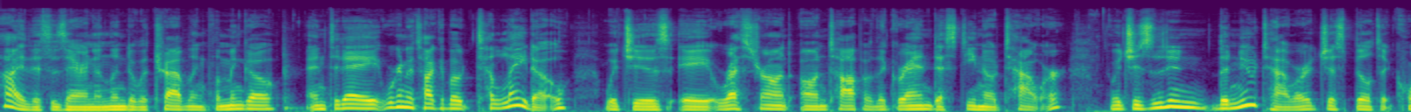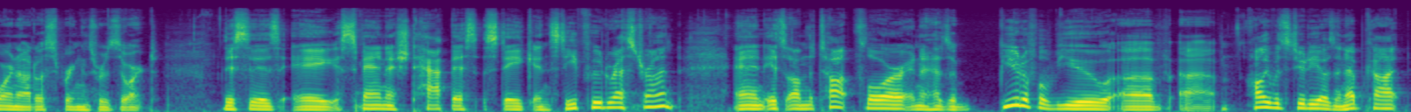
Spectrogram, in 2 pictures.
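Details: Adult male speaker; normal voice.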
